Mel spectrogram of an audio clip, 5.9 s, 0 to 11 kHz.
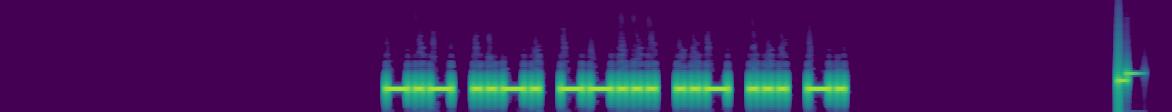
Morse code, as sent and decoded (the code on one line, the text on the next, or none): -.- ..-. --... ..- ... -.
KF7USN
